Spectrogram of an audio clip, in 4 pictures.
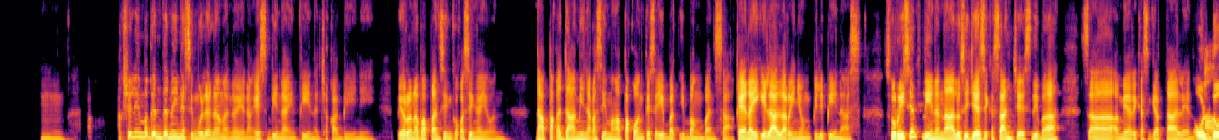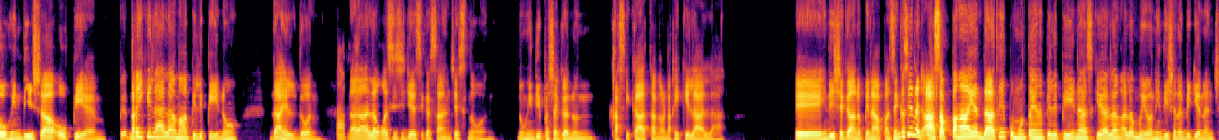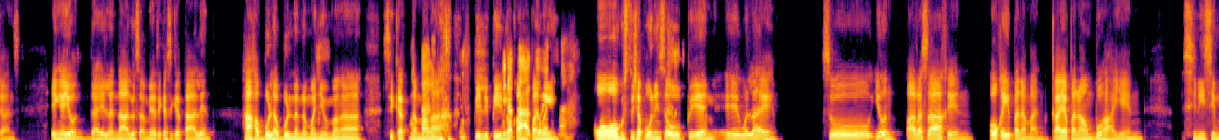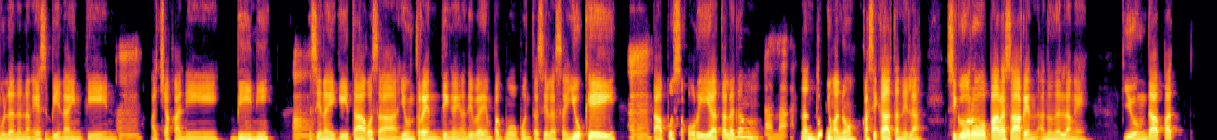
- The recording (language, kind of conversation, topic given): Filipino, podcast, Ano ang tingin mo sa kasalukuyang kalagayan ng OPM, at paano pa natin ito mapapasigla?
- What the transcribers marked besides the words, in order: tapping; chuckle; other background noise; chuckle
